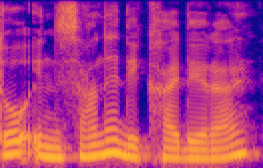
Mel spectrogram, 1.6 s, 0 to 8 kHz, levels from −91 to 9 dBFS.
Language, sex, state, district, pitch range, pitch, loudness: Hindi, male, Assam, Kamrup Metropolitan, 125-165 Hz, 145 Hz, -12 LUFS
